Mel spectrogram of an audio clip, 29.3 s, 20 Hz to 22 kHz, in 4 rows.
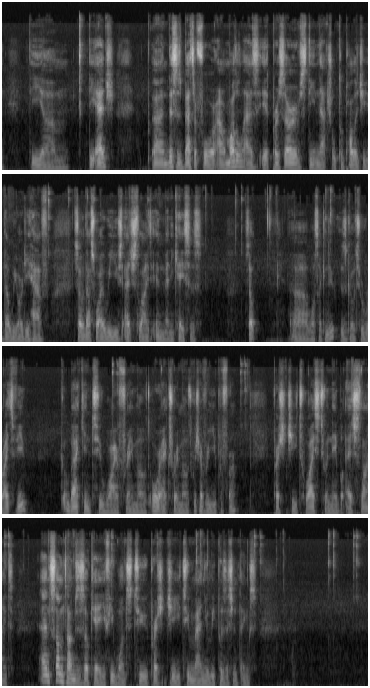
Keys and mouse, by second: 4.8-9.6 middle drag, 10.8 middle click, 10.8 `, 11.6 alt+z, 12.8 alt+z, 13.2 `, 15.1 z, 16.1-18.1 drag, 16.1-16.9 right drag, 17.0 right click, 19.5 shift+click, 20.3 g, 22.1 click, 22.5 g, 24.2 click, 24.6-27.2 middle drag, 24.6 g, 27.2 click, 27.6 g, 29.1 click.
